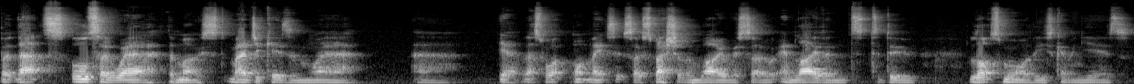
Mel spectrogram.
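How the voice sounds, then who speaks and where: Flat, monotone intonation delivered at a fairly slow pace. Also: man, fairly low pitch for a man. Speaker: workshop leader. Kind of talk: casual chat. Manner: halting.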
